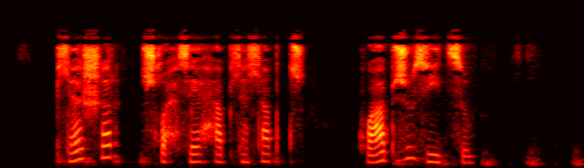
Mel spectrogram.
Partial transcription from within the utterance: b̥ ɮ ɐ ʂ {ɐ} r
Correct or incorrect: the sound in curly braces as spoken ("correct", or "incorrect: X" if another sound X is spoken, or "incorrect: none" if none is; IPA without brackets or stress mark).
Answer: correct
